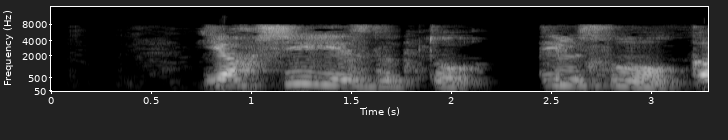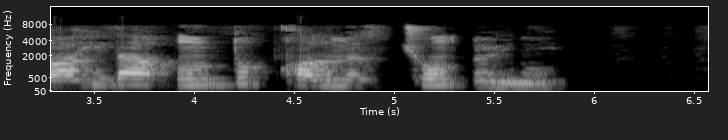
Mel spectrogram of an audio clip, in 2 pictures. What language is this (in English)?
Uyghur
